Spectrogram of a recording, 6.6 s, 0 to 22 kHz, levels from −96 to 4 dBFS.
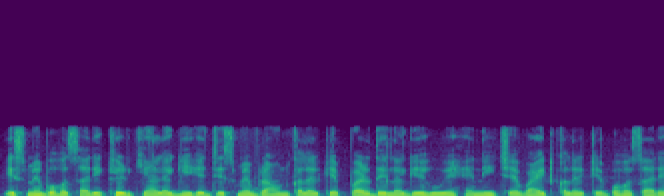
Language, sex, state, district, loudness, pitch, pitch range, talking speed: Hindi, female, Haryana, Rohtak, -17 LUFS, 210 Hz, 205-215 Hz, 180 wpm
